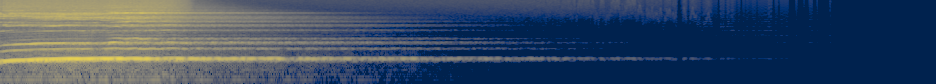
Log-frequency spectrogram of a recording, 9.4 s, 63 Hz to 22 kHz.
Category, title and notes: Music > Solo percussion
Angelic Female Vocal in Cathedral
A beautiful female vocal tone with a full reverberation tail echoing in a cathedral type space. Recorded with a Sure Beta 58a through a portable Audiofuse setup. Processed in Reaper using Raum, Fab Filter, and Izotope RX.
atmospheric, beautiful, big, cathedral, chant, chill, dj, echo, echoing, female, girl, loop, loopable, lulling, nice, oh, ooh, pretty, reverb, sample, sing, singing, sweet, tonal, tone, vocal, vocals, voice, woman, wonderful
